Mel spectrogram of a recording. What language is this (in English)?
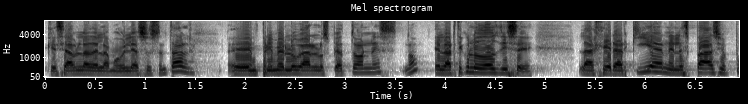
Spanish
